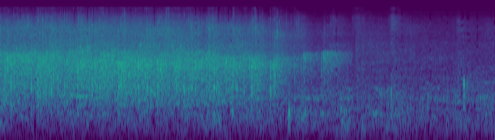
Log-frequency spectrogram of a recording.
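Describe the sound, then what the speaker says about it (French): An audience at a concert hall applauds drummers and percussionists of a French community orchestra, loud sustained clapping that gradually thins and fades toward the end, with a few scattered late claps. "Vous pouvez les applaudir"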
